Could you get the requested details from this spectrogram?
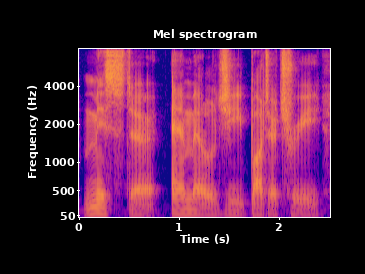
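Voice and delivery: low, slow gloating villain voice; villain narrator. Acted. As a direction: gloat to the audience like a scheming villain. Villain addresses the audience.

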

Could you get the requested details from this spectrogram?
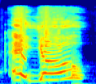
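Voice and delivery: high, loud startled call; alarmed shout. Real, not acted. Player startled while hiding, alarmed shout.

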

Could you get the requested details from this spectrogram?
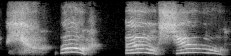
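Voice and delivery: hammed-up reaction to skunk spray; mock disgust then shoo. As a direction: react to the stink, then chase it off.

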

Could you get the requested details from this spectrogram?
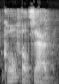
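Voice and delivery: plain reading voice

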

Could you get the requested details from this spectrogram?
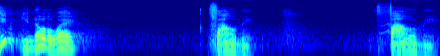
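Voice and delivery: very soft, unhurried answer; calm reassurance. Retold or imitated. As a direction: quietly settle a panicked follower. Jesus calmly answers frantic Thomas.

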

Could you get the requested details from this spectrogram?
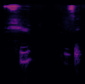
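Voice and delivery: "Fusée" répété plus doucement, fu... sée; séparer les deux syllabes de "Fusée", en retenant la voix; découpé en syllabes. Shown as a demonstration. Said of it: "Donc on écoute bien". («Fusée» répété doucement, syllabe par syllabe)

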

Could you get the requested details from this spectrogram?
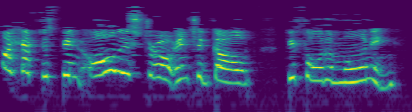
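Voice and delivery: put-on high, tearful young girl's reply; sadly. A narrator's reading. Girl tells the little man her task, high and sad. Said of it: "replied the girl sadly".

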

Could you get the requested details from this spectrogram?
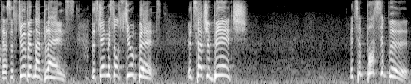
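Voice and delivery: loud high angry outburst; furious ranting. Real, not acted. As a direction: rage at the game, shouting. Raging at losing game.

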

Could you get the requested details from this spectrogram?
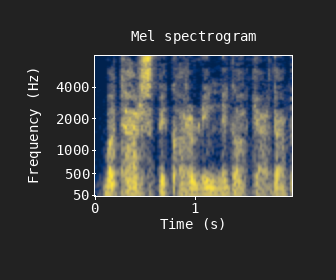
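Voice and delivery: usual speaking voice

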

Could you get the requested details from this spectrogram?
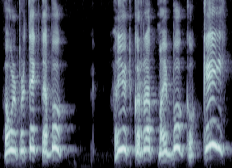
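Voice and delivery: very high squeaky mock god voice; mock divine voice. Streamer mocking the caller's God, shrill mock voice.

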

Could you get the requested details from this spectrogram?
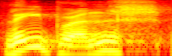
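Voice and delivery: normal talking voice

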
